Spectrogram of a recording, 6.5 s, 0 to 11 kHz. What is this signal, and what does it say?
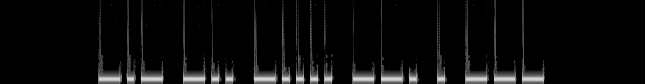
Morse code, heard as a keyed tone, about 17 wpm, 700 Hz. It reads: KD6GEO
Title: USA Call Signs - 6 Characters - Repeated 2x - 17wpm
